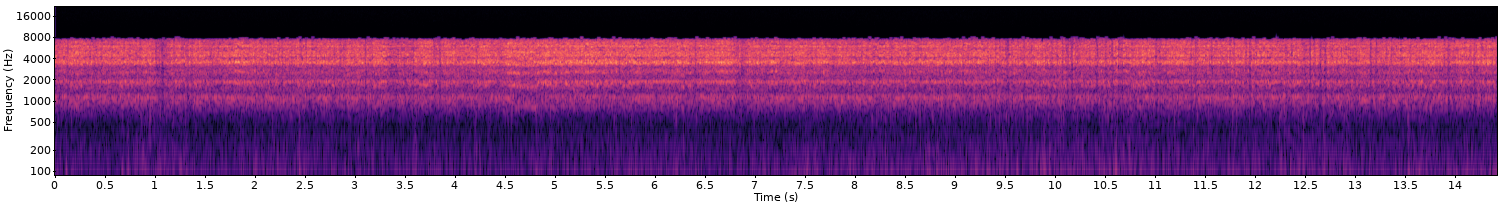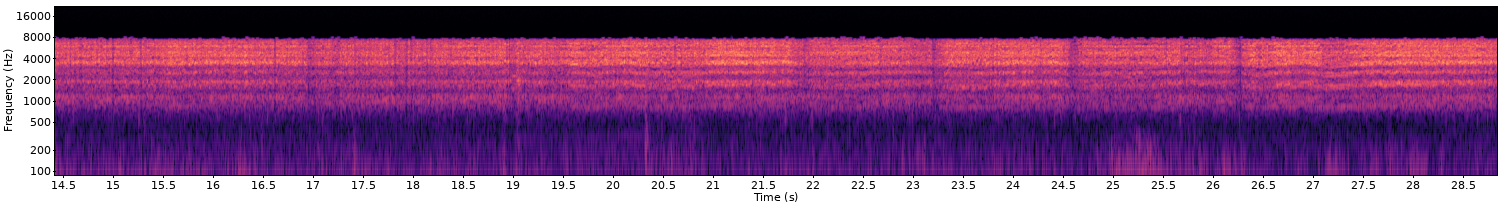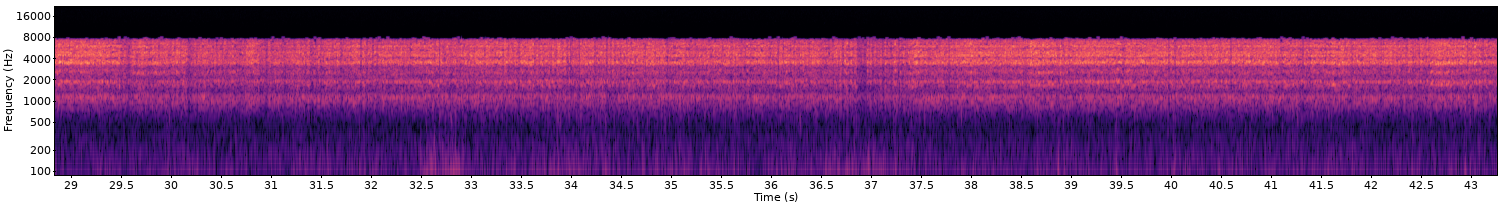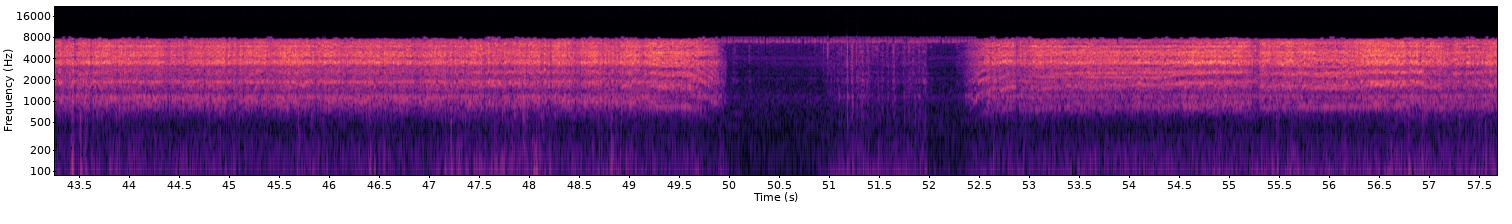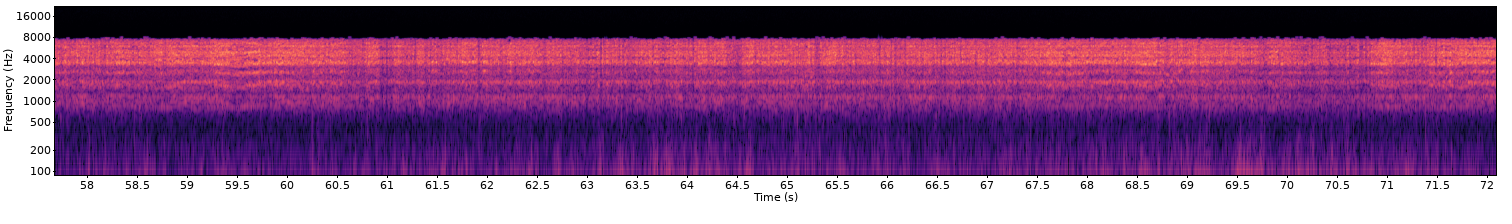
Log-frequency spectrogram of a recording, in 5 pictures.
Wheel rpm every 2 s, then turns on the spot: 230, 230, 230, 230, 240, 230, 230, 230, 230, 230, 230, 220, 220, 220, 230, 230, 230, 230, 230, 230, 230, 230, 230, 230, 210, 10, 140, 220, 230, 230, 230, 230, 230, 230, 230, 230.
50-52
